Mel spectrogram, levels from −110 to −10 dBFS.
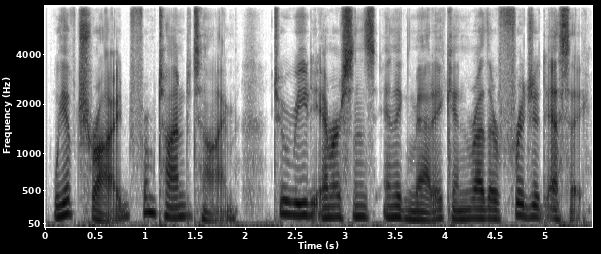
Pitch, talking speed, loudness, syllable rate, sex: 135 Hz, 165 wpm, -20 LUFS, 4.8 syllables/s, male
